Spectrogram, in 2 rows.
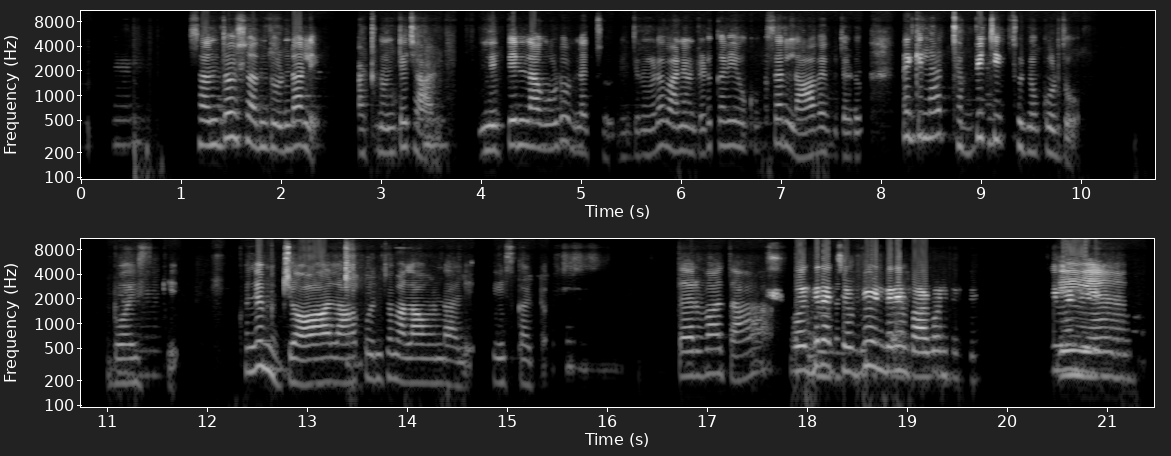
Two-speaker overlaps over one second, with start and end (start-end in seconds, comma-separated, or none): none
